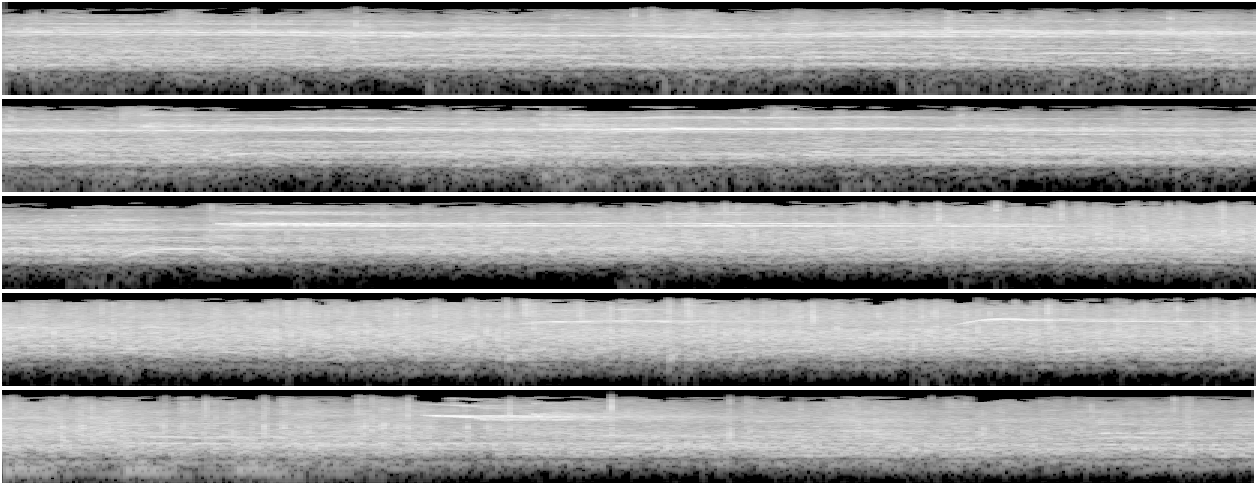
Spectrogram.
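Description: A crowd in a large echoing arena cheers and chatters.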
